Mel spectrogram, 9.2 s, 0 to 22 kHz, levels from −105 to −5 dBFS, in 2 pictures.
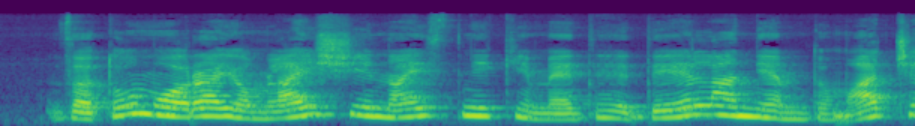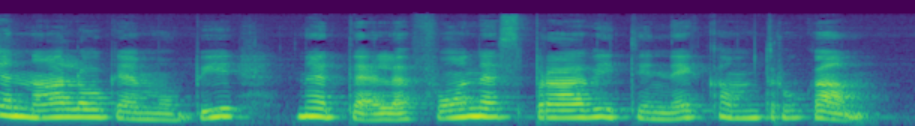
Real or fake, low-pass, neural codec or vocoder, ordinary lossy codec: real; 14.4 kHz; none; MP3, 96 kbps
